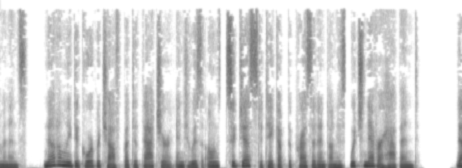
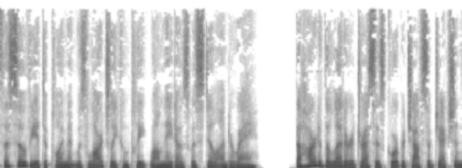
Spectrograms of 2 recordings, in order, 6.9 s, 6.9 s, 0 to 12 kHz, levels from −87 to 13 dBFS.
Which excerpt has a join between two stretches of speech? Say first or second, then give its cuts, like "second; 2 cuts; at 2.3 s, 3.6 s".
first; 3 cuts; at 3.3 s, 3.9 s, 5.2 s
